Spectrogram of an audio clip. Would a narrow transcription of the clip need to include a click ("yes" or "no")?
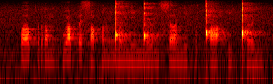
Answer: yes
